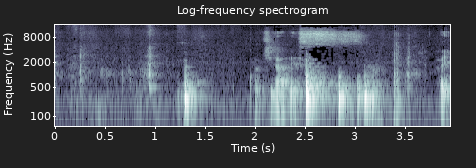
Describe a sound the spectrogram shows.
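A cardboard box is set down on a wooden table with a light knock.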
